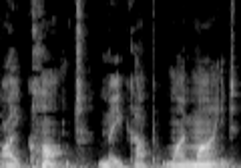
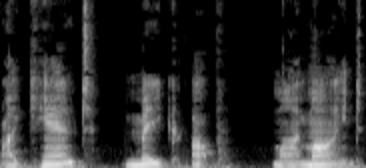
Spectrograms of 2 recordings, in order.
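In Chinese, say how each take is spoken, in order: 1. 这句话是用英式口音说的。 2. 这句话是用美式口音说的。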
